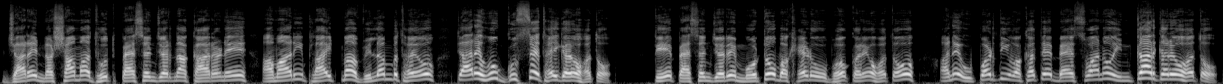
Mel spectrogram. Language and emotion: Gujarati, angry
